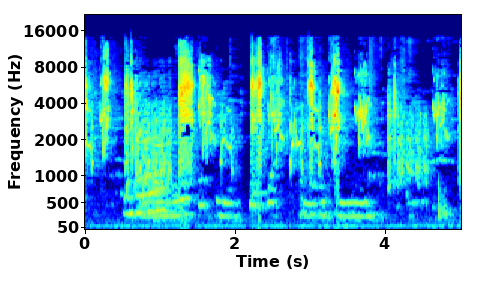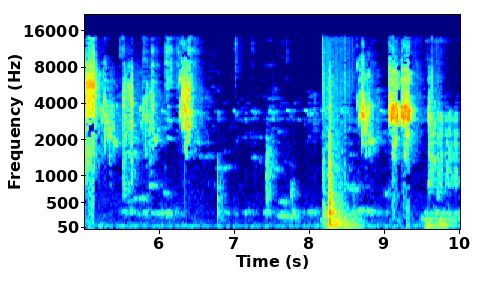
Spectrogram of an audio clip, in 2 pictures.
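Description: Budgerigar chattering and warbling in a run of short, sharp high chirps and squawks. A low thump about eight seconds in.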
